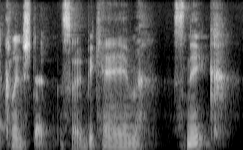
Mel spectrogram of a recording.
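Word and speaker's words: Snyk: But the right pronunciation is Sneak, like sneaking out per the origin of the word.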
